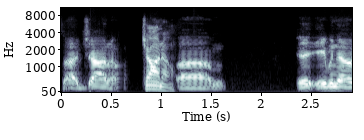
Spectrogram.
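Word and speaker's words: Cano: in ireland so it was jono it's actually pronounced uh jono jono um even though it's kano as i well said kano until i was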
